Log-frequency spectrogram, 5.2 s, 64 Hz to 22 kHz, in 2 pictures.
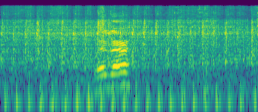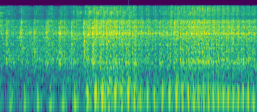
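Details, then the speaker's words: TMX155 single-cylinder motorcycle after timing gear replacement, which cured a tinny rattle inside the engine. Now a steady, even putter that revs smoothly with no top-end rattle. "nawala na po yung tunog l at saka yung lato sa loob"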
